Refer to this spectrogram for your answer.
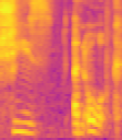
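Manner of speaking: quiet aside with the voice dropped, hushed. A character speaks quietly to Tyrus about Althera's sister-in-law, in a hushed tone. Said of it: "in a more little hushed tone".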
